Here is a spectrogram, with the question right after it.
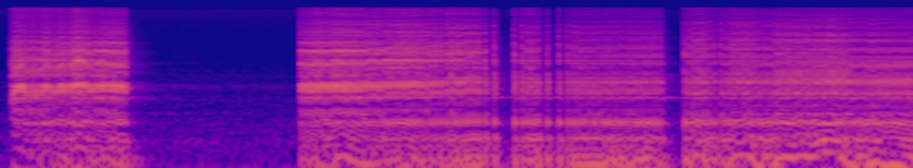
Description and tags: sounds produced rubbing with my finger over a polished surface, my remind of a variety of things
